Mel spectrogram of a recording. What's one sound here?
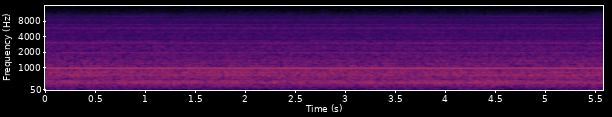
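A computer hums steadily with a faint high whine.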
